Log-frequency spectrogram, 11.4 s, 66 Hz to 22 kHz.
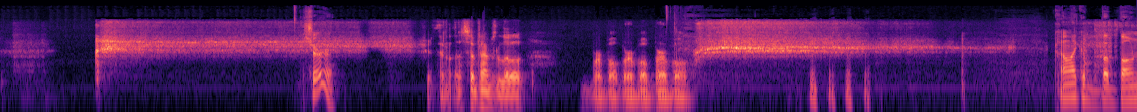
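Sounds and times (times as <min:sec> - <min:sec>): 
person imitating CPAP machine airflow hiss with their mouth: 0:00.0 - 0:04.4, 0:06.8 - 0:11.2
speech: 0:03.0 - 0:03.5, 0:04.2 - 0:07.1, 0:08.1 - 0:08.9, 0:10.6 - 0:11.3
laughter: 0:07.8 - 0:09.4.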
